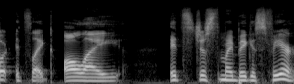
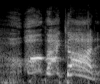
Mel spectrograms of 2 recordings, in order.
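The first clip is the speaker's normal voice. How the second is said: high, gasped cry of terror; imitated last cry; 4 dB louder, slower than usual. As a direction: act out a horrified scream cut short. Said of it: "that was what he heard".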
